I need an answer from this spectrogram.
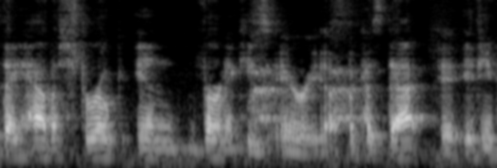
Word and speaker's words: Wernicke: the body surface okay so i always try to say it correctly in german so if anybody out there is german please pardon my terrible attempt at german we usually call it wernicke's area uh i've heard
